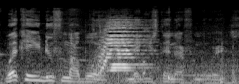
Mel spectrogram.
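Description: A man hosting a blind date video, loud and excitable, full of slang and asking "you know what I'm saying". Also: mid-range voice, fast talker, creaky, over loud music. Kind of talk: casual hype hosting.

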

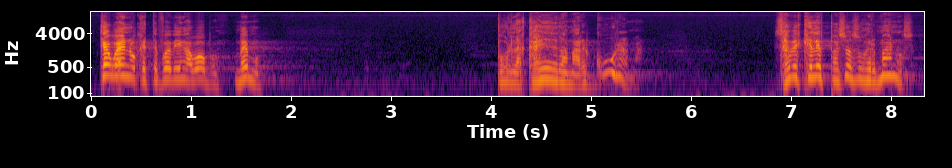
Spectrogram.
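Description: Animated preacher man, high bright voice. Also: normal speed, gravelly, long pauses. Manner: animated preaching, acting out quotes, swings between hushed and loud. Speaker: pastor. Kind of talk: sermon. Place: church sanctuary. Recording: long hall reverb.

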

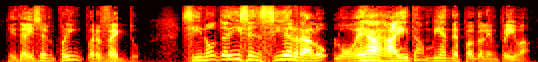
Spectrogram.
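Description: A man teaching a software class in a classroom, repeating each step and talking straight to his students. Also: on the high side, expressive, moderate pace. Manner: repeats instructions, addresses students directly. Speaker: computer instructor.

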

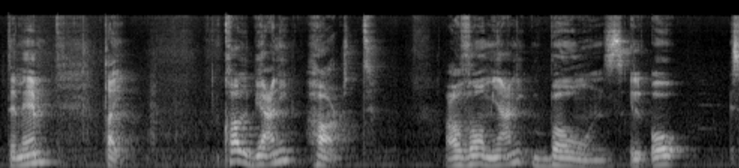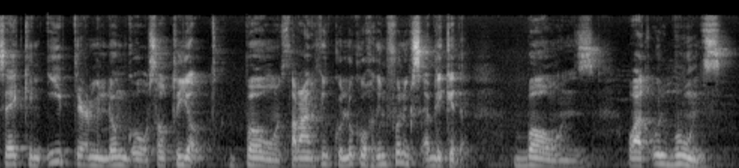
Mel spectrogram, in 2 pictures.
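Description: A fast-talking man with an Egyptian Arabic accent gives an English lesson. He asks himself the questions his students would ask and answers them. He drills each word by saying it slowly again and again. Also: medium pitch, warm tone. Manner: repeats English words slowly to drill pronunciation. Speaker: English teacher. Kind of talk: recorded classroom lesson.

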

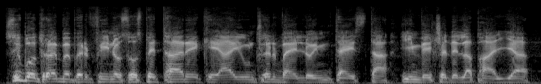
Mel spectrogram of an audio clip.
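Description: A man's voice: on the low side, fairly even intonation, a little slow, background noise. A man voicing a big, timid, self-pitying lion in a storybook reading, plaintive and sighing. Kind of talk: storybook character voice.

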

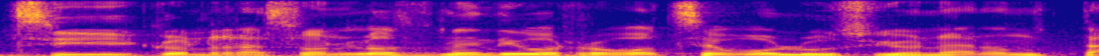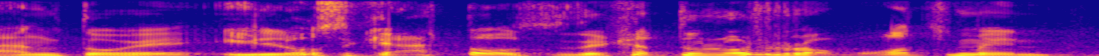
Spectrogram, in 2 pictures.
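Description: A man's voice: mid-range voice, lively intonation, moderate pace, faint music behind. A young man giving casual, joking gameplay commentary full of slang. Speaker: gaming youtuber.

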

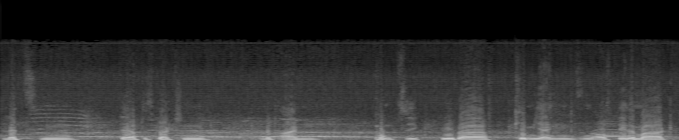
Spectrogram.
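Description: A man commentating on a fight off the cuff, in measured, halting phrases. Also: medium pitch, steady tone, low-quality recording. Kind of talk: unscripted sports commentary.

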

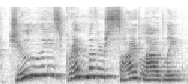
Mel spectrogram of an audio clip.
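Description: Woman storyteller, slow lively read-aloud, roomy echo. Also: medium pitch. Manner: expressive, unhurried read-aloud. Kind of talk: children's storybook reading.

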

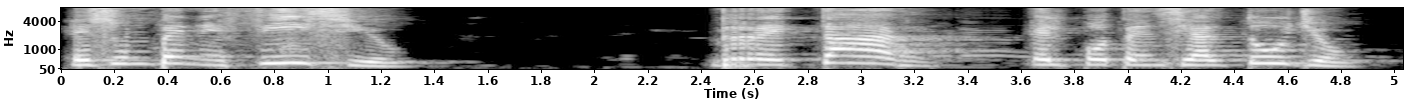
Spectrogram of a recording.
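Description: A woman with a high, bright-pitched voice speaks to a conference audience. She gives a motivational talk in a lively storytelling manner and acts out the dialogue. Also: slow.

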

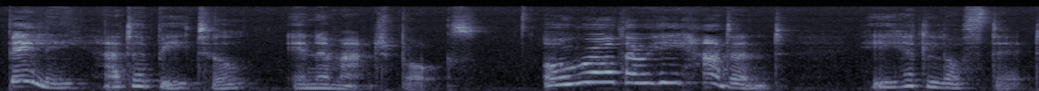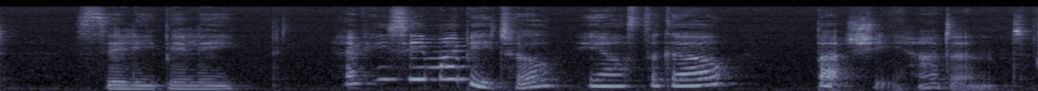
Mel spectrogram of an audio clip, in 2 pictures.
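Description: Lively lady reading a kids story, bouncy voice with some gravel in it. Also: mid-range voice, a little slow. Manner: animated, expressive. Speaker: storybook reader. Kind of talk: children's story read-aloud.

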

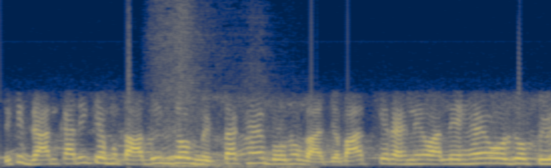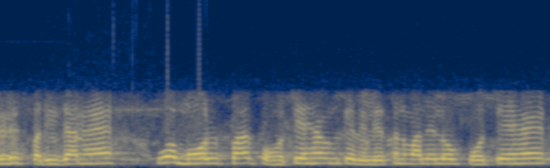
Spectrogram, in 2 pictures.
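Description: A man's voice: high voice, fairly even intonation, a little fast. A male field reporter giving an earnest live news report from outdoors at a scene, repeating the key questions. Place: outdoors at a mall. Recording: tinny phone-line audio.

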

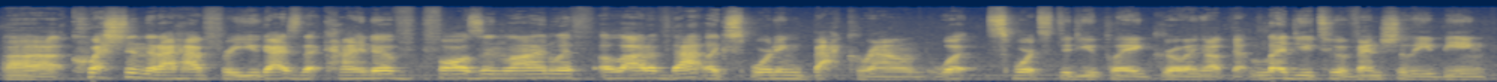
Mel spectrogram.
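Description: A man's voice: medium pitch, normal speed, few pauses, fairly bright tone. A man in his thirties hosting a casual backyard chat, upbeat and friendly, recorded outdoors on a covered patio by a camera mic at a distance. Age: 30s. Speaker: host.

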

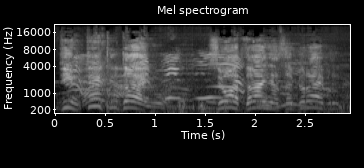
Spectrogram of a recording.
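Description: A man coaching youth football, yelling short directions to players from the sidelines of an outdoor pitch. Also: brisk. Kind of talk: calling instructions from the sidelines. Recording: distant outdoor recording, loud crowd noise.

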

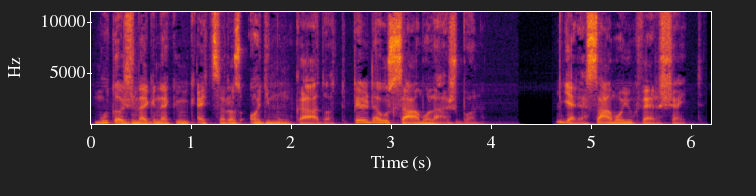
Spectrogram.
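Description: A man's voice: low-pitched, wildly swooping pitch, creaky, darkish tone, husky, exaggerated voice. A man voicing a smiling, teasing man who sets a counting riddle, in an audiobook reading. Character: smiling, mocking Indian man setting a riddle.

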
